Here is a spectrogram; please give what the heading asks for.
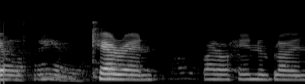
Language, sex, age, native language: Icelandic, male, 10, Icelandic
